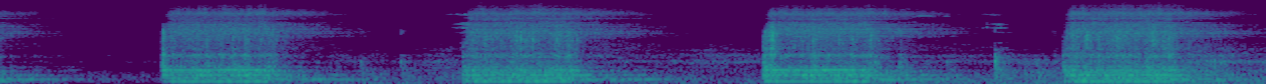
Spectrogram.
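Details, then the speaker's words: GE washer on service-mode agitate test after seized motor pulley replacement: shifter changes, then smooth motor hum in even back-and-forth strokes about every three seconds, no grinding or slipping; normal agitation cycle. "Can hear the shifter changing. And there it goes."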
